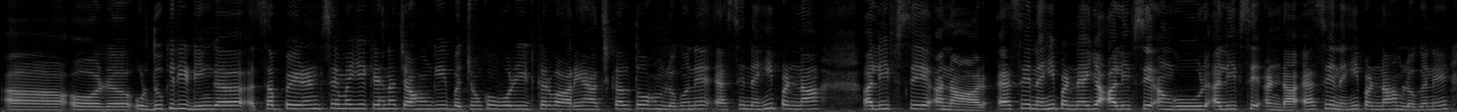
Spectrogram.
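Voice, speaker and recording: Slow, high-voiced woman teaching small children. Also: fairly even intonation. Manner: slow, drawn-out repetition of letter sounds, mixing in English words. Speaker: playgroup teacher. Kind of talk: online phonics lesson for small children.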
